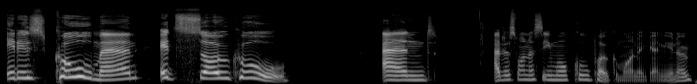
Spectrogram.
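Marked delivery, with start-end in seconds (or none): none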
